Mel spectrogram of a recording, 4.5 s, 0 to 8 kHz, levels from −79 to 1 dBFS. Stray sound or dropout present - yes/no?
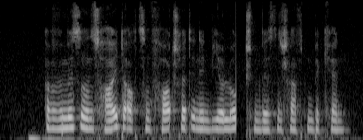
yes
